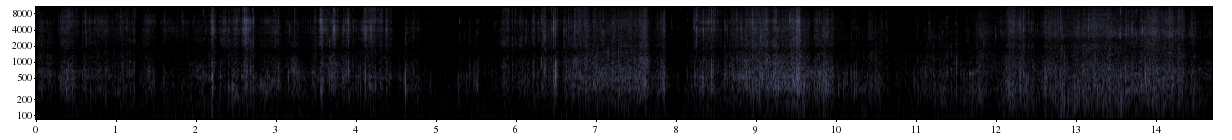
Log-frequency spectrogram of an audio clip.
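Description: Thin white tissue paper wrapped around a flat box is pressed, folded and rubbed by fingertips and palm, crinkling and crumpling the sheet. The result is a continuous, dense, bright crackle of dry rustles and small crunches that swells and eases, with a brief quieter dip near the middle.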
